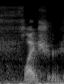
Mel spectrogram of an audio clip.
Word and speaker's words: Fleischer: Fleischer.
